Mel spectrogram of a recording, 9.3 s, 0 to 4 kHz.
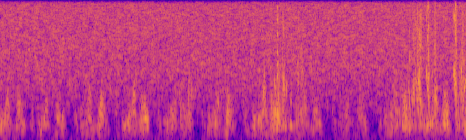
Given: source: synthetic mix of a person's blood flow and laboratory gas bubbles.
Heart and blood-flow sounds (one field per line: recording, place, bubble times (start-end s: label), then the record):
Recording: Doppler ultrasound of blood flow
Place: precordium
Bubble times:
3.57-3.68 s: bubbles
3.75-3.86 s: bubbles
5.25-5.34 s: bubbles
5.39-6.10 s: bubbles
7.98-8.78 s: bubbles
9.04-9.33 s: bubbles
From the record:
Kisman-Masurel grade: 223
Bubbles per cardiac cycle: several, 3 to 8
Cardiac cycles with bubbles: 10 to 50%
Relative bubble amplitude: loud (0.450 to 0.775)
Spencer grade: 2 (many but less than half of the cardiac periods contain bubble signals, singularly or in groups)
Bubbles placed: anywhere in the cardiac cycle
